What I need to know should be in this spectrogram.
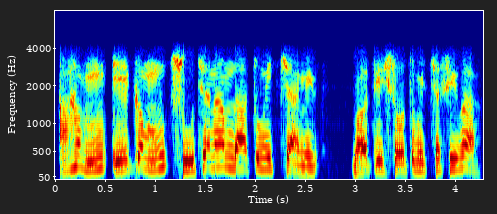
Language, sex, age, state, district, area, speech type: Sanskrit, male, 18-30, Andhra Pradesh, Chittoor, urban, conversation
